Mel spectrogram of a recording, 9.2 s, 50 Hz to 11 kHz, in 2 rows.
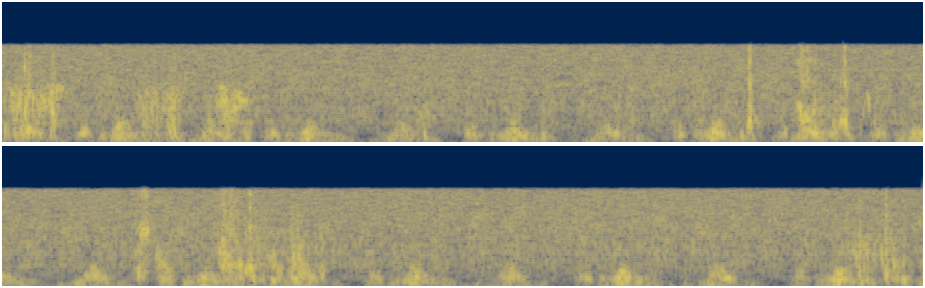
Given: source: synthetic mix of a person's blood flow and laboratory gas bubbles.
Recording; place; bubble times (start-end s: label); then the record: Doppler ultrasound of blood flow; precordium
0.00-0.32 s: bubbles
0.68-0.92 s: bubbles
1.02-1.28 s: bubbles
2.06-2.18 s: bubbles
2.31-2.37 s: bubbles
2.69-2.77 s: bubbles
3.66-3.80 s: bubbles
3.88-4.41 s: bubbles
5.26-5.46 s: bubbles
5.67-6.23 s: bubbles
8.83-9.18 s: bubbles
From the record:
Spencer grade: 3 (all of the cardiac periods contain showers or single bubble signals, but not dominating or overriding the cardiac motion signals); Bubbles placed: only in the low amplitude regions of the cardiac cycle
